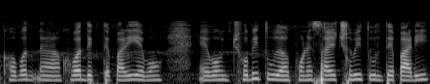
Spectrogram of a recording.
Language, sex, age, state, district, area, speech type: Bengali, female, 30-45, West Bengal, Paschim Medinipur, rural, spontaneous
